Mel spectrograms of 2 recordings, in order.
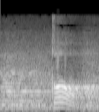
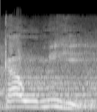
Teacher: Qaf, di mana qaf ialah pangkal lidah, makhraj adalah pangkal lidah, terangkat pangkal lidah. Qa, terbuka mulut.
